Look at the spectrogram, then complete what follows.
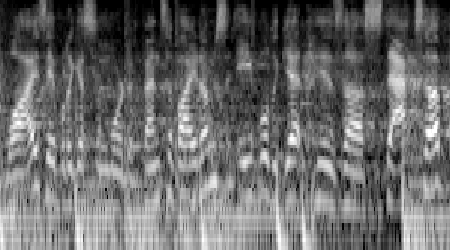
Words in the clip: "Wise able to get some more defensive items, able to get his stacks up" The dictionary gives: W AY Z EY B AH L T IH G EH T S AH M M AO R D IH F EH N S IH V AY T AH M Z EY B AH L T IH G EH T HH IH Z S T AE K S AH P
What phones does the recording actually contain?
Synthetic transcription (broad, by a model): W AY Z EY B L T IH G EH T S AH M M AO R D IH F EH N S IH V AY T AH M Z EY B L T IH G EH T HH IH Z S T AE K S AH P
